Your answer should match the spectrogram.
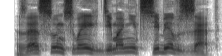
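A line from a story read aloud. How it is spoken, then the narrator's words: Growled in face. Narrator (Russian): прорычал ему в лицо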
